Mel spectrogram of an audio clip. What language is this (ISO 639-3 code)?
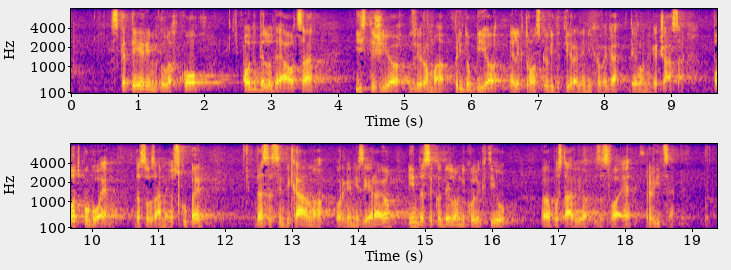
slv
